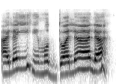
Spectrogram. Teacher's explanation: آخر میں ہاں کی آواز آئے، سینے کی طرف جائے آواز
